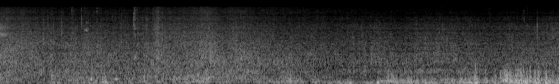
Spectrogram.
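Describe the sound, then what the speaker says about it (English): Steady rush of surf and ocean waves on a beach, mixed with gusty wind buffeting the microphone, continuous and fairly loud, swelling a bit toward the end. "I know it's getting a little bit windy all of a sudden"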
